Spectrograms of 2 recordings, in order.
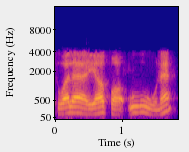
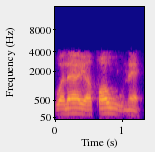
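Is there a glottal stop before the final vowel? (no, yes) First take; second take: yes; no. First: A glottal stop is heard before the final vowel. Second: No glottal stop is heard before the final vowel.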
